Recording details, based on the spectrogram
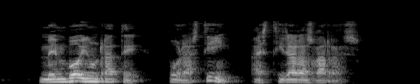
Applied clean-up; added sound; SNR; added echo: none; none; none; none.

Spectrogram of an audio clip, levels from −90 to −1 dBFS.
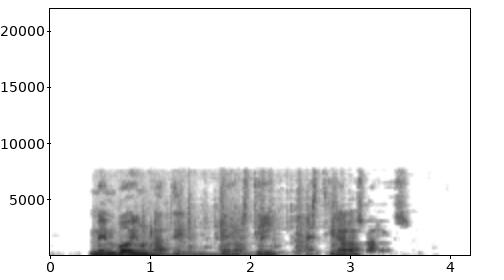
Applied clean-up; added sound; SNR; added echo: classical method Wiener filter.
